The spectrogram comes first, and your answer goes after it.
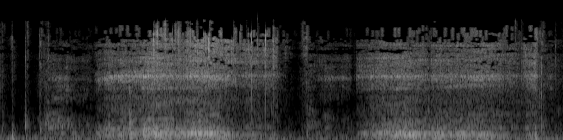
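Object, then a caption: Softwood board. A curved steel scorp is drawn along the grain of a solid, pale softwood board on a bench, lifting wide curling shavings with a scraping cut. Two long, rasping strokes swell and fade with a gap between them, each carrying a bright, hissy scrape over a low woody rumble.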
